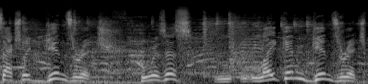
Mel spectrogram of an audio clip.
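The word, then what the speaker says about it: Genrich: had his name officially changed so it's called ginsrich ginsrich yep spell it for me g-e-n-r-i-c-h ginsrich okay so like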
